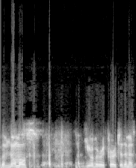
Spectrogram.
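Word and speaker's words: Nommos: The Dogons called them nomos, spelled N-O-M-M-O-S. The Yoruba referred to them as Olukun, that's spelled O-L-U-K-U-N, as in Nancy.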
